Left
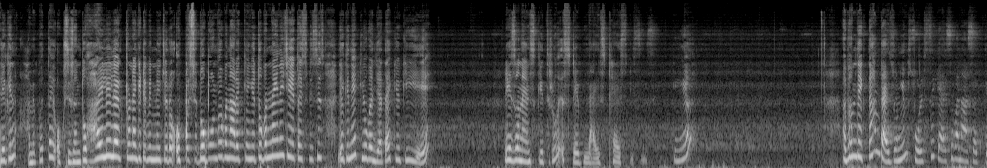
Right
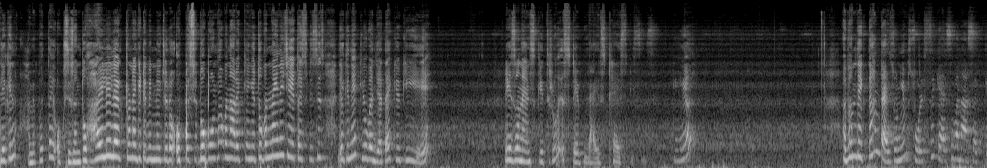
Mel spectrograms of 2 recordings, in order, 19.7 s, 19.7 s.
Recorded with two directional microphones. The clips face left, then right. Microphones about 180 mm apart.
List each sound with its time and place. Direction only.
0.0 s a woman's voice: 70° left (ahead or behind); by 8.5 s 55° left (ahead or behind)
10.1 s a woman's voice: 55° left (ahead or behind)
16.8 s a woman's voice: 65° left (ahead or behind); by 18.4 s 45° left (ahead or behind)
